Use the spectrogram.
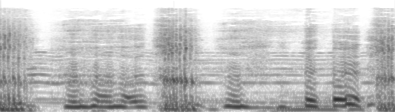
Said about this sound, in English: It's a bit like burping. Only because I'm snorting while I'm laughing and burping.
